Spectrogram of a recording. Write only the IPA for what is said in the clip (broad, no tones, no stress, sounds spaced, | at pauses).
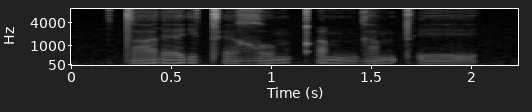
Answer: t a ɾ ɛ ɾʲ e tʼ ɛ ʁ o m qʼ i m ŋ ɡ a m tʼ e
